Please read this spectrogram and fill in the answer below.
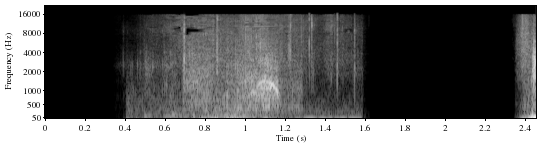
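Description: Newspaper paper rustling and sliding as it is handled: one noisy scrape of about a second that swells and then drops away.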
